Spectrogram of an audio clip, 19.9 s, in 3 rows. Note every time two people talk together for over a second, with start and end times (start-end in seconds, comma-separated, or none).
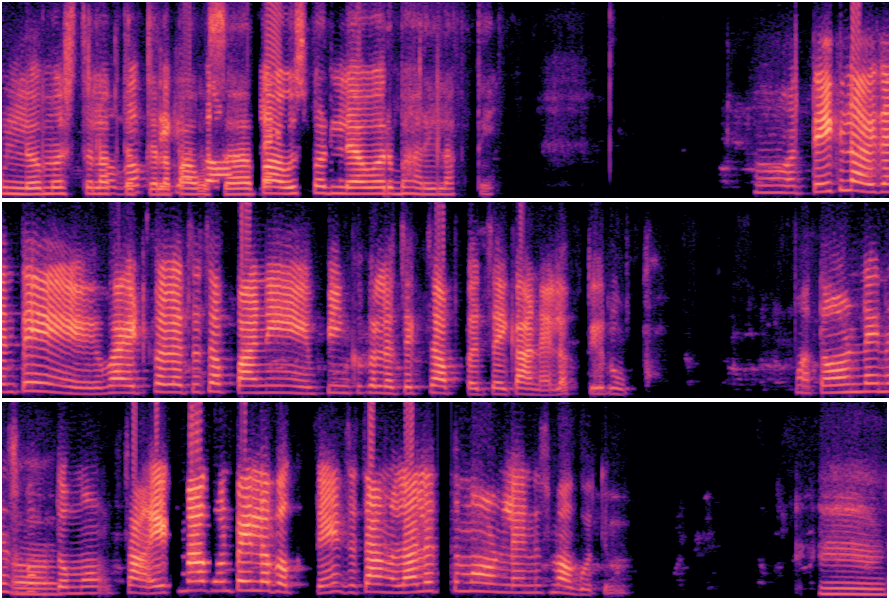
0.8-2.1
